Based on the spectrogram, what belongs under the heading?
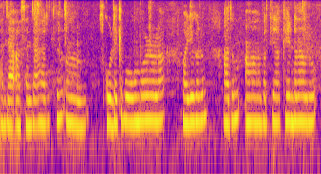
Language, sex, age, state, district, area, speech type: Malayalam, female, 18-30, Kerala, Idukki, rural, spontaneous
